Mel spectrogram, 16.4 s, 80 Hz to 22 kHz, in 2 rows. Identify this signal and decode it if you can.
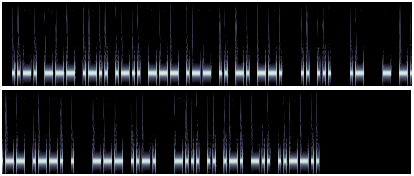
Morse code, heard as a keyed tone, about 22 wpm, 700 Hz. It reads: FOLLOWING IS A TYPE OF BIRD?
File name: practice / 22wpm / Sentences with 8-Word Phrases - 22wpm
